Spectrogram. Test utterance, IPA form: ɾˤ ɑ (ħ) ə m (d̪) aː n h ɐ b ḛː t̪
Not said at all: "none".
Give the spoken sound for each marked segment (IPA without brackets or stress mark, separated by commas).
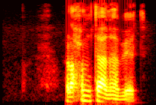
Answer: ħ, t̪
